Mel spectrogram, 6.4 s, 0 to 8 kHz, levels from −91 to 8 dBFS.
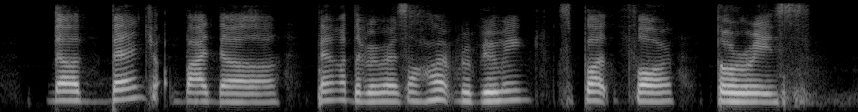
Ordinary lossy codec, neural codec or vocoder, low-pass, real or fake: AAC, 48 kbps; codec, 24 kHz, 3 kbps, HILCodec; 7.2 kHz; fake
